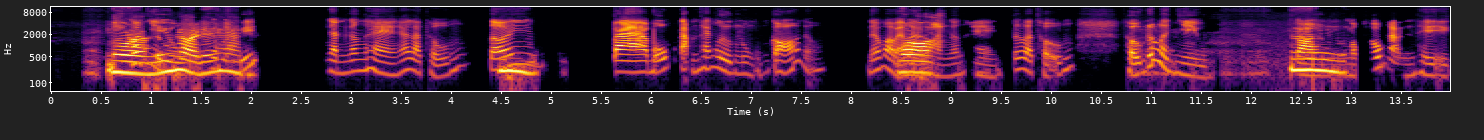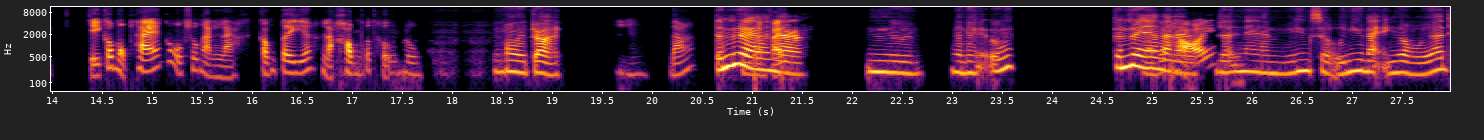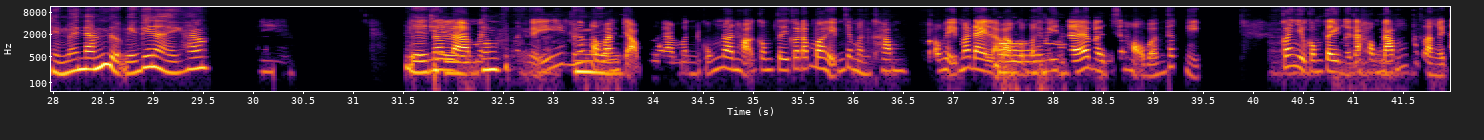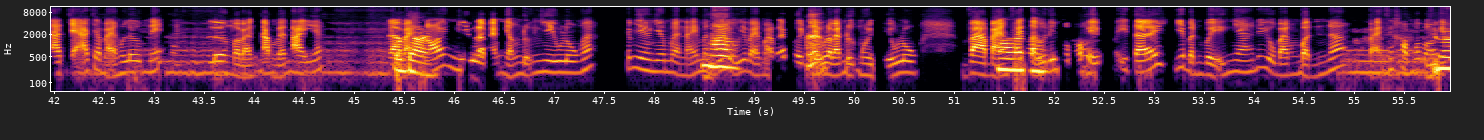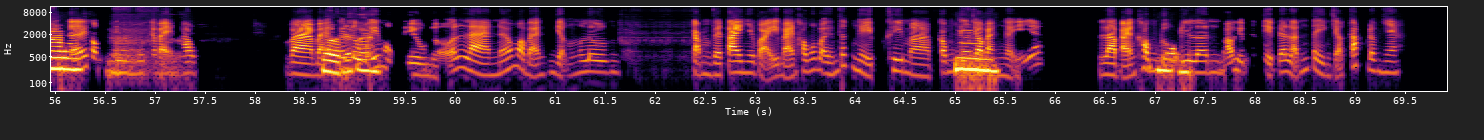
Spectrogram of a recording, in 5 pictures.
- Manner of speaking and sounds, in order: static; "Ừ" said as "nừa"; distorted speech; other background noise; chuckle; unintelligible speech
- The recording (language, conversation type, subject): Vietnamese, podcast, Bạn thường thương lượng lương và các quyền lợi như thế nào?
